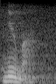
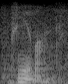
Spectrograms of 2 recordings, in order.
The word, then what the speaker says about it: Pneuma: And so we decided to start a once-a-month outreach event, and we called it Pneuma. で、この一人の日本人と出会ったきっかけを通して、月に一回、他のシカゴにいる日本人の大学生に福音を伝えるイベントを始めました。で、それを Pneuma という名前をつけました。 The name came from the word pneumatology, but we took the ology part out and we pronounced the P. So it's Pneuma, Pneuma.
